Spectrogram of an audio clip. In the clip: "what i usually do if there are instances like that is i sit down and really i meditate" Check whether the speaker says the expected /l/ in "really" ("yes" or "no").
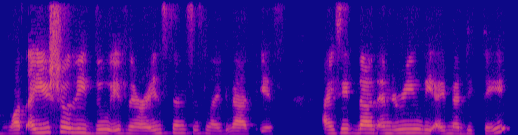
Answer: yes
